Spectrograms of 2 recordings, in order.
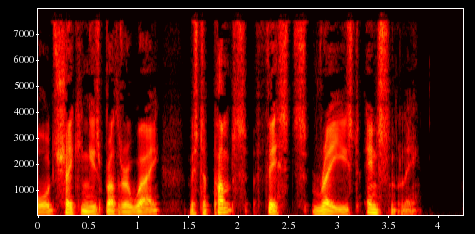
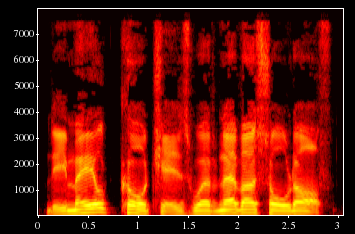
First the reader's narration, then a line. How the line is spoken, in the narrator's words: the golem rumbled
